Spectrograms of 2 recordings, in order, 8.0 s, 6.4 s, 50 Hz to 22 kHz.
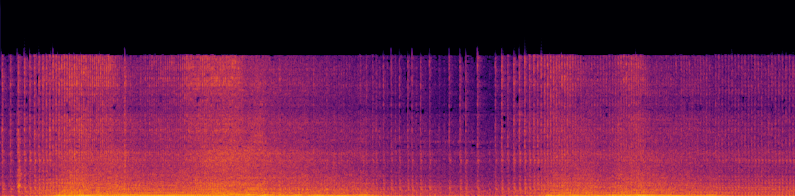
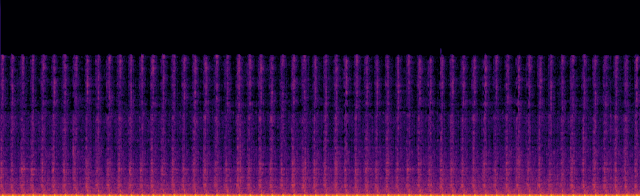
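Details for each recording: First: Peugeot Tweet 125cc scooter after new top end: revs up and back with a loud raw puffing blow following the throttle; exhaust pipe and EGR recirculation flange not yet connected or bolted, so leaking from there; possible gasket blow to check after sealing. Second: Peugeot Tweet 125cc scooter with new top end fitted: owner says earlier it took ages to start after sitting; automatic choke connected. Low steady thumping beat around three per second, even without cutting out or hunting; running normally.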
